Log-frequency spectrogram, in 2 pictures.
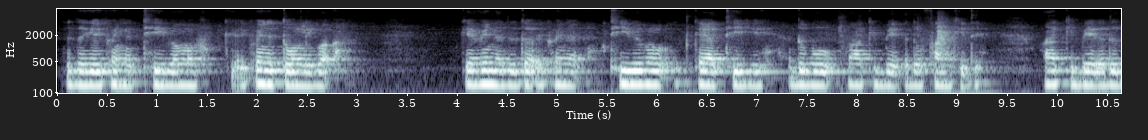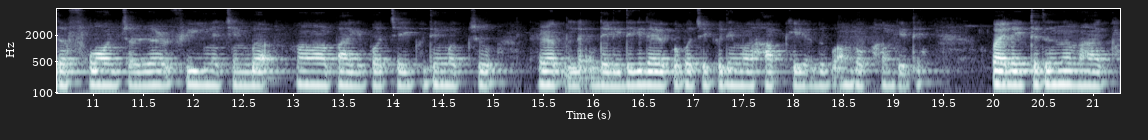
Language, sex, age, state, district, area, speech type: Manipuri, male, 18-30, Manipur, Bishnupur, rural, spontaneous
